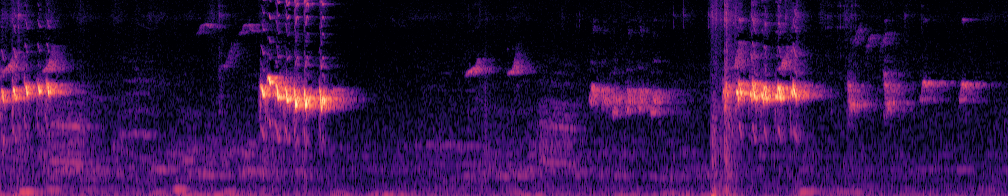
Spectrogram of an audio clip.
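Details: Yellow-vented bulbul call used to lure reluctant bulbuls into singing: three loud bubbly chattering bursts spaced several seconds apart, with softer short whistled notes between them.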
